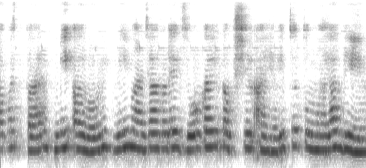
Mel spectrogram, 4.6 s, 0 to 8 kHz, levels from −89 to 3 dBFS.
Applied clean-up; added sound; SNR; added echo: neural mask model DeepFilterNet 3.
